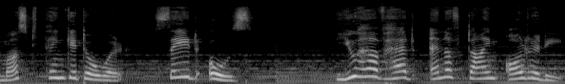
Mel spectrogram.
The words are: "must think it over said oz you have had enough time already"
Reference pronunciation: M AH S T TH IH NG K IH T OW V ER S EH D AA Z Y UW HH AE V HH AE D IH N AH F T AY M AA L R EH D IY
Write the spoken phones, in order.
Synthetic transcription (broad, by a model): M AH S T T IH NG K IH T OW V ER S EH D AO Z Y UW HH AE V HH AE D IH N AH F T AY M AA L R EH D IY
